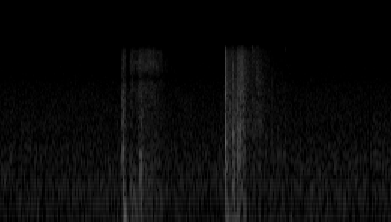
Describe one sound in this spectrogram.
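Footsteps tread along a dirt path.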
